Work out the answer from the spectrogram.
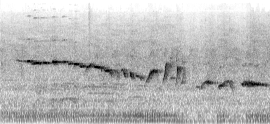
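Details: White-rumped shama giving a long, descending whistle followed by jerky, quick notes and clear, sweet whistled phrases, over a low rumble of background noise.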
